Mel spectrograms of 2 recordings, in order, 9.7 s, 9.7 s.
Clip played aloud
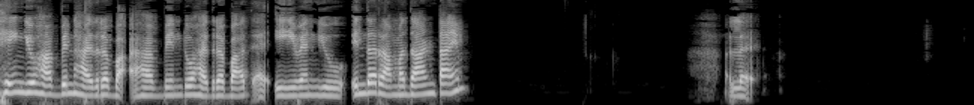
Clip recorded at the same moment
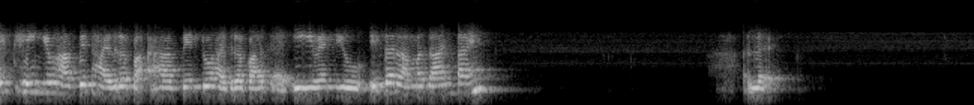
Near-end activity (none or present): none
